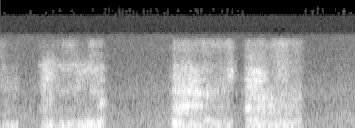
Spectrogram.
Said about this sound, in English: Oh, dogs!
